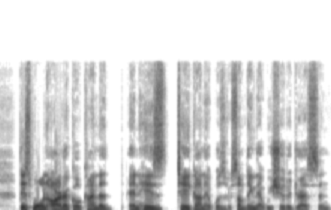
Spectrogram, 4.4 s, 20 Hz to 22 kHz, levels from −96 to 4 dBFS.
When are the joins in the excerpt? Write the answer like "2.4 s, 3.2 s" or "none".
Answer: 3.0 s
